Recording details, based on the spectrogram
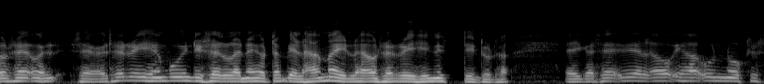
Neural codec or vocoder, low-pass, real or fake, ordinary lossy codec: vocoder, 24 kHz, 100 mel bands, Vocos; 10.8 kHz; fake; none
